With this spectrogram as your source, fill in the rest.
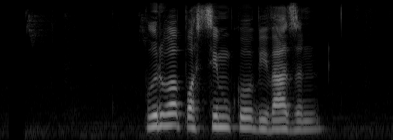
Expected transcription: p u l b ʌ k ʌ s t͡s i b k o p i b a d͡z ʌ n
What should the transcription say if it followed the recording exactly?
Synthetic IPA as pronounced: p u r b ʌ p ʌ s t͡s i m k o b i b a d͡z ʌ n

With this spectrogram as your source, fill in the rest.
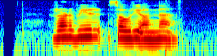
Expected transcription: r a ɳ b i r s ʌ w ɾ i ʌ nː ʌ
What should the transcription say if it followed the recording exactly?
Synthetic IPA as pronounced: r ʌ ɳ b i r s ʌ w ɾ i ʌ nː a

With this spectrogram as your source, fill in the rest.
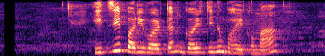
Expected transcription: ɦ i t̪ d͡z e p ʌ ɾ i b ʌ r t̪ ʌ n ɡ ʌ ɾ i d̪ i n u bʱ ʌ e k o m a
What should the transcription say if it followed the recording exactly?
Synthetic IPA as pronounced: ɦ i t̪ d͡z e p ʌ ɾ i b ʌ r t̪ ʌ n ɡ ʌ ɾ i d̪ i n u bʱ ʌ e k o m a

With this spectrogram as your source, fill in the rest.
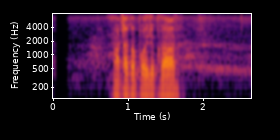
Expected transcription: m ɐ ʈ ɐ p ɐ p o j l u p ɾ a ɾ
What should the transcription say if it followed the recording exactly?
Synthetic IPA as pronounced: m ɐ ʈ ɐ k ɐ p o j l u p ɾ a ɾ

